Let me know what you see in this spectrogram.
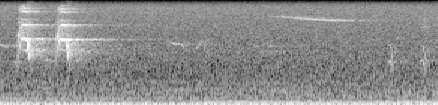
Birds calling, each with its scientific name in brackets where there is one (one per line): American Robin (Turdus migratorius)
